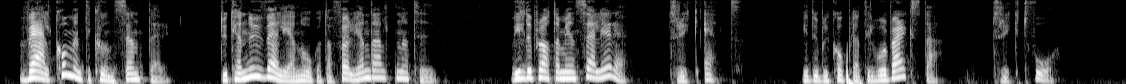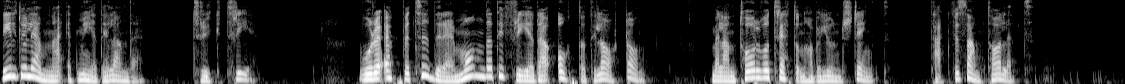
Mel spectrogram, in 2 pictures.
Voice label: kundcenter infomercial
